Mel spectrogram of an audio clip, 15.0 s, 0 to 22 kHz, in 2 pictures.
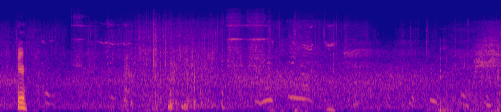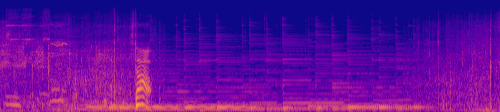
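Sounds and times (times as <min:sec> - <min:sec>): dog whining: 0:00.6 - 0:02.2, 0:03.4 - 0:05.5, 0:06.4 - 0:09.0
river water rushing: 0:07.6 - 0:09.8, 0:13.9 - 0:15.0.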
